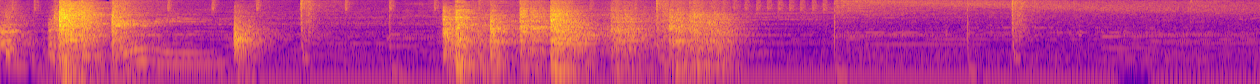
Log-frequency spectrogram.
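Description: Background music with a singing voice over a steady bass, the voice falling silent about four seconds in, with a few faint knocks near the end.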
